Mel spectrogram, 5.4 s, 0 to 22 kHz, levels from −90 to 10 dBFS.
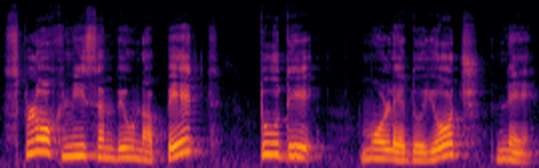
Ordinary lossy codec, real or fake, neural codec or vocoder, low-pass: none; fake; vocoder, 44.1 kHz, 128 mel bands every 256 samples, BigVGAN v2; 19.8 kHz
